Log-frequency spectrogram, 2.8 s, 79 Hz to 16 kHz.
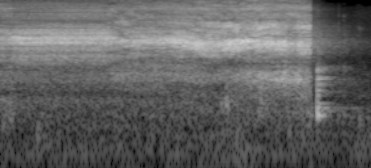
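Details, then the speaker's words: Eastwood QST 3060 scroll air compressor leak check: bottom tank drain valve opened, sharp steady air hiss then clean cutoff; valve closes completely, no leak. "So I'm going to check the bottom drain valve."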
